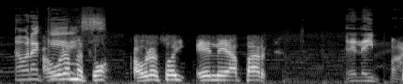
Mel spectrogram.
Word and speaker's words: L.A. Park: se pronuncia como la parca. LA Park.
